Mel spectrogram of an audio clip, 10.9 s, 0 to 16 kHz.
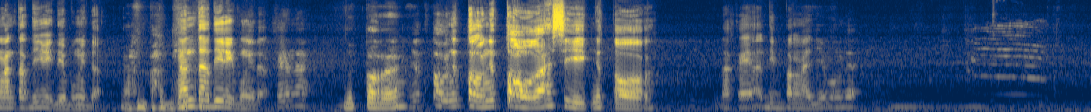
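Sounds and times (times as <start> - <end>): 
speech: 0.0 - 6.6, 7.2 - 9.1
low steady hum: 0.0 - 10.9
cat meowing: 9.6 - 10.7.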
